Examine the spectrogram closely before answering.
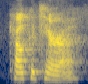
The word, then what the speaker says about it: Calcaterra: Calcaterra. Good. All right, good. All right. You had it right. It's Calcaterra.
